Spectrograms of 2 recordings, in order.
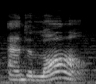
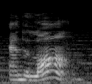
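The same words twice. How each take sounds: Both takes have the same delivery.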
